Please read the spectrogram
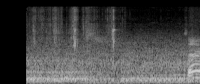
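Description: Gas pump running as fuel flows through the nozzle into a truck's tank: a steady hum that starts about a quarter second in, with a few faint ticks.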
